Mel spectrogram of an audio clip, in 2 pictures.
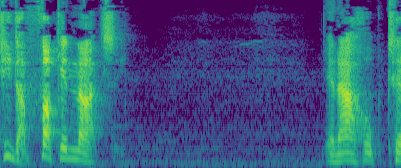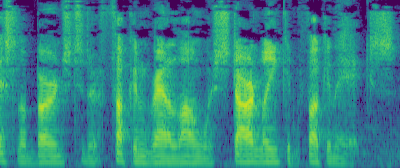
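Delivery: ordinary talk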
